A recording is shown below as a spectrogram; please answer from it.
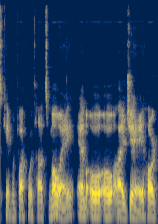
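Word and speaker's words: Mooij: introduction from this came from talking with hans moay m-o-o-i-j hard name to pronounce a very distinguished professor of uh of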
